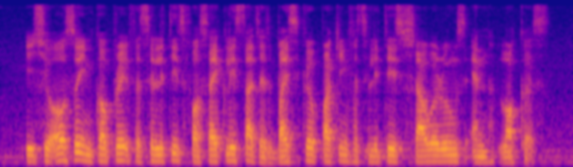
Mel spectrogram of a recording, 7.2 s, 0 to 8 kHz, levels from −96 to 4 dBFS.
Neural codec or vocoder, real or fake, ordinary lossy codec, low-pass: none; real; MP3, 64 kbps; 7.2 kHz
